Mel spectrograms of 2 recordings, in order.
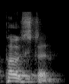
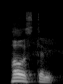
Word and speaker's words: Poston: and and and please correct me if I mispronounced it Poston Poston yes yeah that's okay how are you doing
